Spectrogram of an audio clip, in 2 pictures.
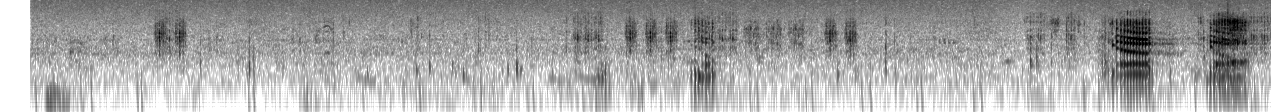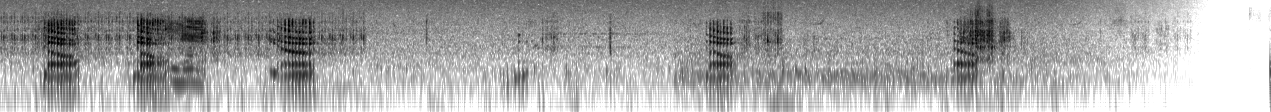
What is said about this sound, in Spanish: Bien, pues es un, se trata de un cérvido mm, de un tamaño casi como, como el venado, un poco más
